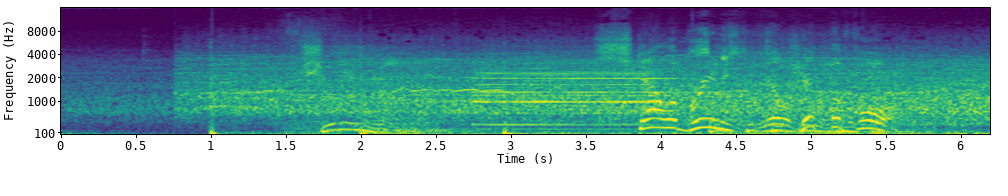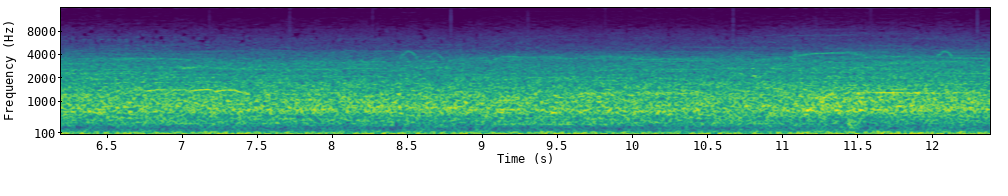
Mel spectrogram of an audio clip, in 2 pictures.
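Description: A large crowd roars in an echoing arena.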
